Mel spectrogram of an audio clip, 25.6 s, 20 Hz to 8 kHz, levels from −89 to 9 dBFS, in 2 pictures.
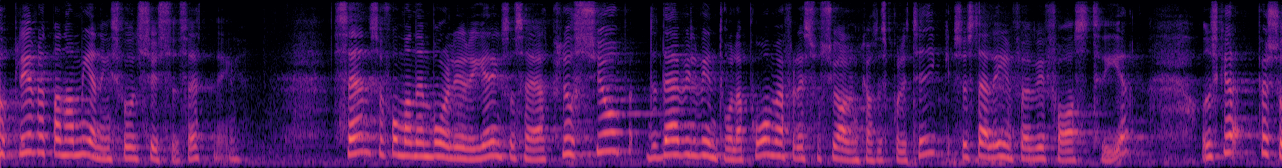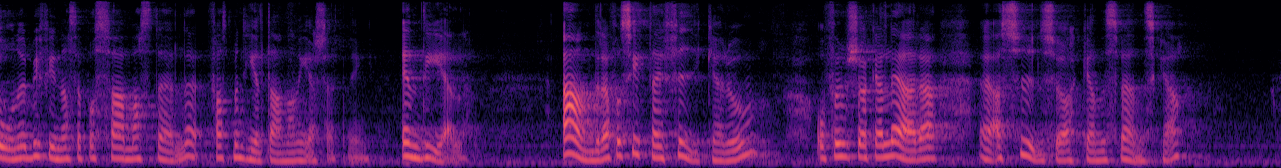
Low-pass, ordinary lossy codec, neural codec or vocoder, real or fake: none; none; none; real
